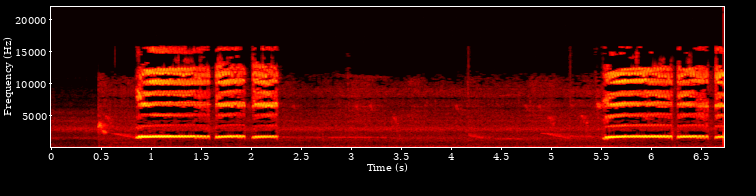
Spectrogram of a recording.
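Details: Calling female black-throated laughingthrush, used to excite males into song. Two bursts of steady, ringing whistled notes, a long one then two short ones, are separated by several seconds of quiet with faint sliding whistles.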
